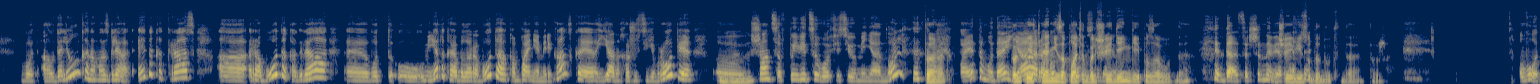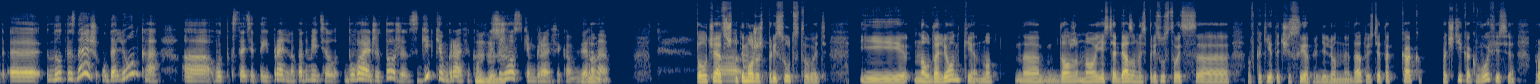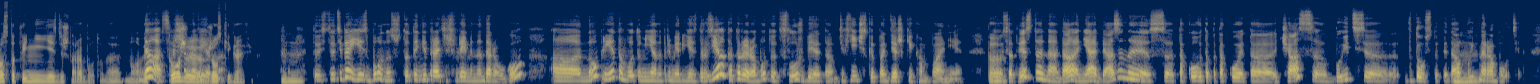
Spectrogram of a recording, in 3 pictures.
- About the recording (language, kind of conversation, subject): Russian, podcast, Что вы думаете о гибком графике и удалённой работе?
- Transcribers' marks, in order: chuckle; chuckle; tapping; chuckle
